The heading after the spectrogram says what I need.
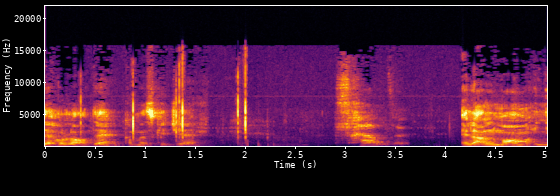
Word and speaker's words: Schelde: Schelde.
